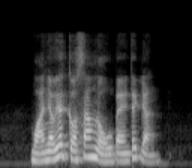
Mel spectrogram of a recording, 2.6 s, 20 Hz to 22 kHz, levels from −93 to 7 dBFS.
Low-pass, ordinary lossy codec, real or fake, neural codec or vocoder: 10.8 kHz; AAC, 48 kbps; fake; autoencoder, 48 kHz, 32 numbers a frame, DAC-VAE, trained on Japanese speech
